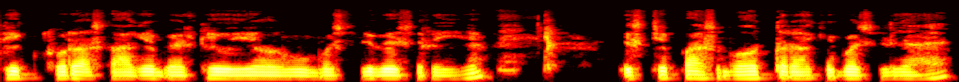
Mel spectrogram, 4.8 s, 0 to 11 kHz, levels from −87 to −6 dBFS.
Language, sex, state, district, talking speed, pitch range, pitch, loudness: Hindi, male, Bihar, Muzaffarpur, 250 wpm, 100-105 Hz, 100 Hz, -19 LUFS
